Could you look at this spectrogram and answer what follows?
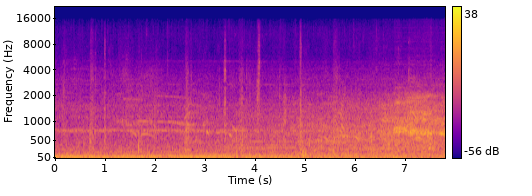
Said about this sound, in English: Yeah, you hear that? I don't want to stop because I always draw attention when I stare, but I always find these chickens to be very fascinating. And they're in my neighborhood, too.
